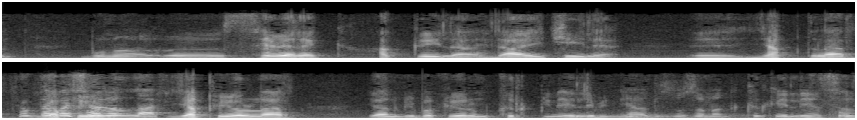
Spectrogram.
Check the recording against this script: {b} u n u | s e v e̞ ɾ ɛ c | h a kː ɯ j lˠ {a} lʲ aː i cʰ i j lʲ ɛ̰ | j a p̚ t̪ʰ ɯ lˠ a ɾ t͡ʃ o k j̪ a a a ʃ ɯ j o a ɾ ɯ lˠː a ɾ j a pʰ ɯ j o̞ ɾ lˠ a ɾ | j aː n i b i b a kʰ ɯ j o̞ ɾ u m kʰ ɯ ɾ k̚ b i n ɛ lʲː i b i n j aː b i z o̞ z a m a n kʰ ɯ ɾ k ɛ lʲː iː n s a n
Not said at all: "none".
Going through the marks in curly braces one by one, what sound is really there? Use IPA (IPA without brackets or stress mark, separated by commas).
b, a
